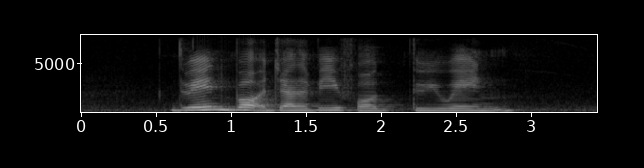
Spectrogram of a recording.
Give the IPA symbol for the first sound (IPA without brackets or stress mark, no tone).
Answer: d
